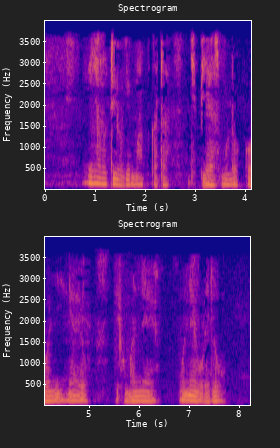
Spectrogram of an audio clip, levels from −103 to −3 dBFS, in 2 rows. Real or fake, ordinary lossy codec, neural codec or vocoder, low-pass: real; AAC, 16 kbps; none; 3.6 kHz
